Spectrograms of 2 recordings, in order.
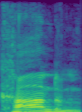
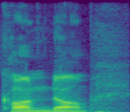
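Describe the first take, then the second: First: It is said in an American accent. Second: It is said in a British accent. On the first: "I'll do the American version" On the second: "I say it so literally because I'm British"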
